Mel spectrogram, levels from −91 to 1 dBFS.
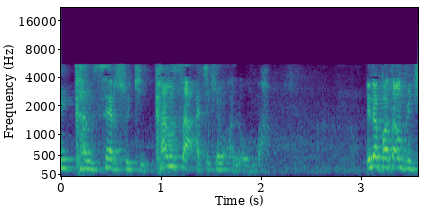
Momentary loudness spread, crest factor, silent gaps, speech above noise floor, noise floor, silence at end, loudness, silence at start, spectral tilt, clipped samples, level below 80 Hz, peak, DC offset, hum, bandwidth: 17 LU; 20 dB; none; 25 dB; -50 dBFS; 0 s; -24 LUFS; 0 s; -5.5 dB/octave; under 0.1%; -66 dBFS; -6 dBFS; under 0.1%; none; 5.8 kHz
